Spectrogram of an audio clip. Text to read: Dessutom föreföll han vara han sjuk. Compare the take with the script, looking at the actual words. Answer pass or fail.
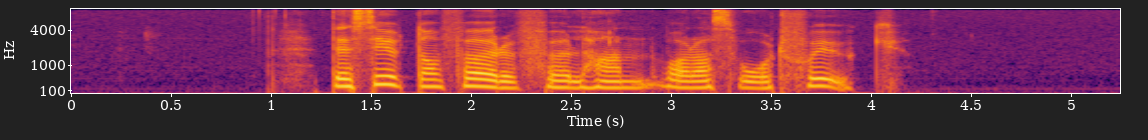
fail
